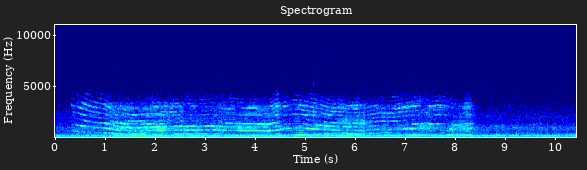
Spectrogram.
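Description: Faint engine-like drone whose pitch slides down, holds, rises and falls again over about eight seconds, over a steady low hum.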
